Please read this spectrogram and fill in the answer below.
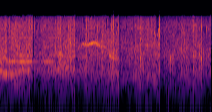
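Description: Audience applauding: dense clapping from a seated crowd.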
